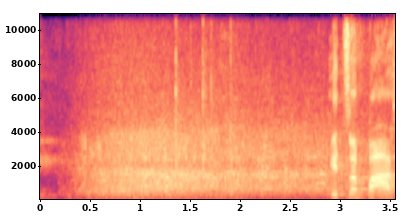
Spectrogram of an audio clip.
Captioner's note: audience laughs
